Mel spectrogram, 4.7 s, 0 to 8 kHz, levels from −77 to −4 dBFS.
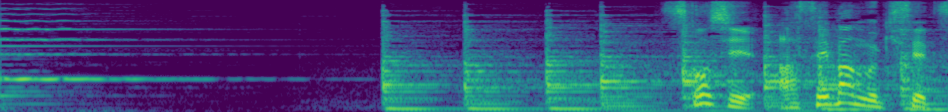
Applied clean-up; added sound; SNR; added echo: none; none; none; none.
